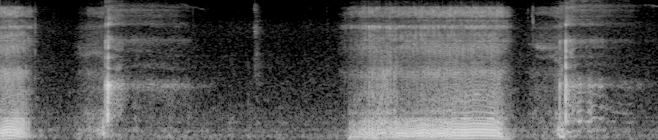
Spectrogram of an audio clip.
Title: Me snoring pretty loud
